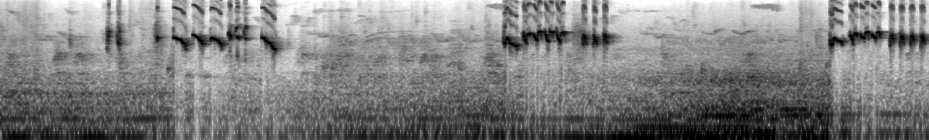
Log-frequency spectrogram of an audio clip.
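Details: Orange-headed thrush (anis bata) from North Bali in full song: three loud bursts of piercing, harmonic whistled notes delivered in fast series, separated by quiet gaps with faint soft twitters.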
